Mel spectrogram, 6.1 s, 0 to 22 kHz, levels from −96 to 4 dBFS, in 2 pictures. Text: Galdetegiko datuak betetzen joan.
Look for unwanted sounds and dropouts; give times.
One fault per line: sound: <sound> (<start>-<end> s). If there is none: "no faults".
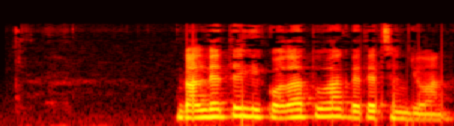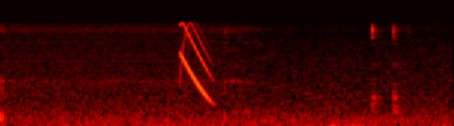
sound: chirp (4.2-4.5 s)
